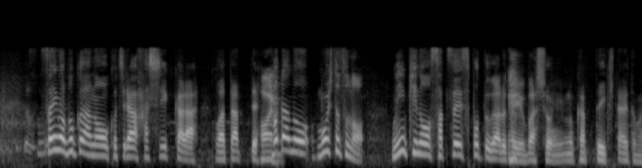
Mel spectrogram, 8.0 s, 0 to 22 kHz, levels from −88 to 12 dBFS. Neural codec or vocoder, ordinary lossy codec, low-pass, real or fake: codec, 16 kHz, 2 kbps, X-Codec, HuBERT features, trained on balanced general audio; none; none; fake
